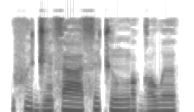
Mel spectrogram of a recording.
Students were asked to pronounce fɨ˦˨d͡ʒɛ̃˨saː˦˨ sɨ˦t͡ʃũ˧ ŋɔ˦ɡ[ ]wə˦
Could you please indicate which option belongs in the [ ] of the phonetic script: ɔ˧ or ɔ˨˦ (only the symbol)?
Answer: ɔ˨˦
